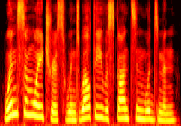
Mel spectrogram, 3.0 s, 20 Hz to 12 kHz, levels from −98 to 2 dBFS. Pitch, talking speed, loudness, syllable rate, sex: 245 Hz, 120 wpm, -18 LUFS, 4.6 syllables/s, female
